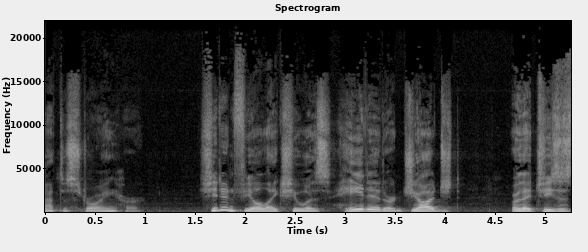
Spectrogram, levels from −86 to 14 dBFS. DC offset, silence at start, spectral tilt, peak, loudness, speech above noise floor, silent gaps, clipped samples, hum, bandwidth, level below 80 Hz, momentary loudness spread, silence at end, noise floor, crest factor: under 0.1%; 0 s; -5 dB/octave; -4 dBFS; -19 LUFS; 35 dB; none; under 0.1%; none; 20 kHz; -60 dBFS; 11 LU; 0 s; -54 dBFS; 16 dB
